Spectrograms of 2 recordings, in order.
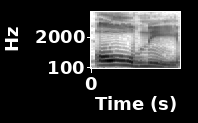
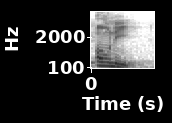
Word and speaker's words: Olney: He was a very well-known godly pastor, first in a small town in central England called, well, we would pronounce it Olney, O-L-N-E-Y. But if you talk to people there, they say Oney.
